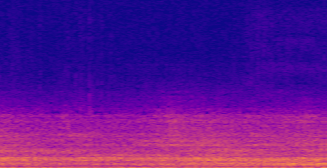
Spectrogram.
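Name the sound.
airplane engines at full power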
